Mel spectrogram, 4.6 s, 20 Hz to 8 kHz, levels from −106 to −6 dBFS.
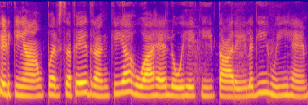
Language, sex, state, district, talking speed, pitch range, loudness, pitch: Hindi, female, Uttarakhand, Tehri Garhwal, 170 wpm, 200-235 Hz, -17 LUFS, 210 Hz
